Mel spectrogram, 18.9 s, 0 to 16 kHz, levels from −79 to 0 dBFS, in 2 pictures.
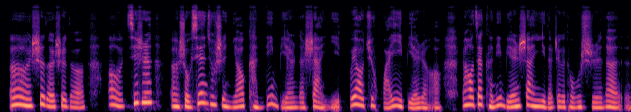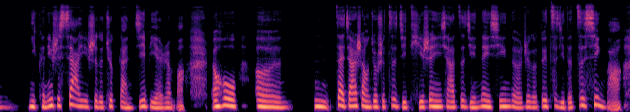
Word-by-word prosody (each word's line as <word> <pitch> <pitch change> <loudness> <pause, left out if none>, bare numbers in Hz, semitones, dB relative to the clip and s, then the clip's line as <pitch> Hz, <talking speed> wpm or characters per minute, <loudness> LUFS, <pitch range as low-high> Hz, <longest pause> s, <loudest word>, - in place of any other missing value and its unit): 嗯， 240 -2 +5
是 255 +5 +1
的 190 -4 +2
是 195 +2 -1
的， 170 -2 -5 0.3
呃， 245 -5 0
其 205 +10 +1
实， 330 +1 +4 0.2
呃， 200 -1 +3
首 190 0 +2
先 310 - +2
就 265 -3 0
是 215 -3 +1
你 180 -3 0
要 190 +3 +1
肯 175 -5 -2
定 265 +3 -3
别 160 -6 -3
人 165 +1 -1
的 160 0 -4
善 175 0 -1
意， 175 +1 -5
不 235 - -1
要 245 -3 +4
去 225 +1 -5
怀 155 -4 -6
疑 205 -1 +2
别 150 -4 -2
人 155 -1 -1
啊。 160 -2 -7 0.3
然 235 +3 0
后 250 - +4
在 260 +1 +1
肯 185 -6 +1
定 230 +2 0
别 180 -2 +1
人 200 +2 +5
善 210 -3 +3
意 185 - +3
的 155 -1 -3
这 180 +2 -4
个 - - 0
同 170 -1 -2
时， 165 -2 -2
那， 175 -2 +1
呃， 160 - -9 0.4
你 190 -1 +3
肯 180 +1 -3
定 200 +5 +4
是 220 0 -2
下 225 0 -1
意 195 - -1
识 185 +1 -3
地 170 - -2
去 190 +3 -4
感 170 -5 -4
激 185 +6 0
别 165 -5 -1
人 160 0 -3
嘛， - - -5 0.4
然 195 +1 +5
后， 215 -2 +4 0.3
嗯， 180 -4 +3 0.3
嗯， 190 -3 +5
再 230 -3 +2
加 210 +1 +2
上 200 -4 +1
就 185 0 0
是 185 +1 -4
自 200 +3 -4
己 165 -2 -2
提 175 +1 -3
升 195 +2 +2
一 190 - +6
下 180 -2 -2
自 190 +2 -5
己 165 -2 -1
内 190 +2 +2
心 195 +2 +1
的 170 -4 -2
这 180 +1 -4
个 170 - -3
对 200 +2 0
自 200 +2 -6
己 165 -3 -1
的 160 +1 -3
自 230 +7 -4
信 215 -2 +1
吧， 160 - -6
190 Hz, 280 characters per minute, -23 LUFS, 170-210 Hz, 0.4 s, 一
